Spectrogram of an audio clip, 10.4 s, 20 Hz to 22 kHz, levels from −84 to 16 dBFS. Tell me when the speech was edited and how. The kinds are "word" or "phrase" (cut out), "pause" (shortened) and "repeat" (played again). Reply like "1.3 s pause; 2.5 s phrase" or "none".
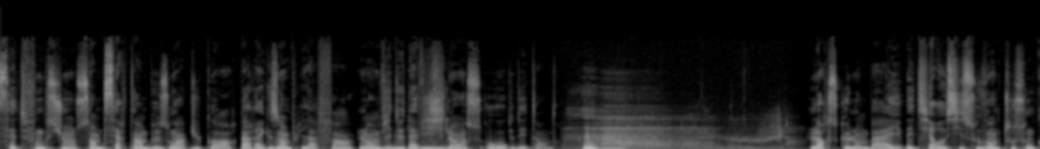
1.0 s word; 1.9 s word; 2.4 s word; 4.0 s word; 5.1 s phrase; 9.1 s word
